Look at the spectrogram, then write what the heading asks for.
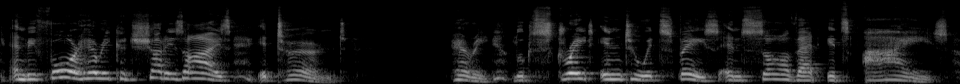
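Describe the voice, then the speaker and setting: A woman reading a storybook aloud as dramatic, suspenseful narration with deliberate, theatrical phrasing. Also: mid-range voice. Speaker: audiobook reader.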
